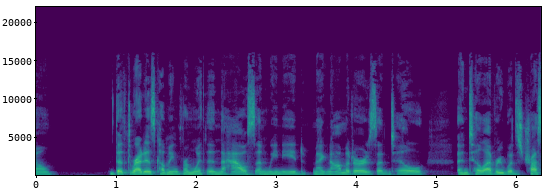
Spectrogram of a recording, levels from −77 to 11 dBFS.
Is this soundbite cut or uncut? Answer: uncut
